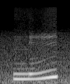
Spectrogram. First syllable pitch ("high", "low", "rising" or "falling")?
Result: rising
